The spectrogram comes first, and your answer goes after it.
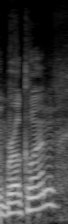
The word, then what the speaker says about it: Breukelen: Welcome to Breukelen, the Dutch version, the original version.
